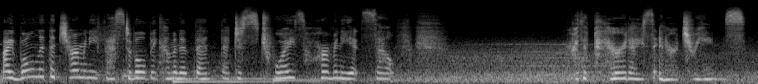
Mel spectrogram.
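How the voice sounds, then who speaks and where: An actress playing an earnest, idealistic young singer in a game cutscene, gentle but determined. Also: female voice, sits high, fairly even intonation, normal speed, noisy background, natural voice. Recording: studio voice over loud music.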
